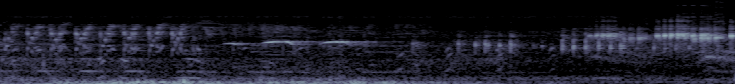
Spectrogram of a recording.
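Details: A cricket frog, seen calling at a private conservation sanctuary during bird nesting season, gives sharp, high clicking notes, about three a second, that quicken toward the end, over a low background rumble.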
